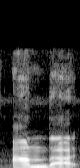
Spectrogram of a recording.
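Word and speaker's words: 앉다: অথবা কাঠি আন্দা বর্ষা আন্দা এখানে নিচে জিউতের উচ্চারণটা হবে না আন্দা অর্থ বসা খুরুদা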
